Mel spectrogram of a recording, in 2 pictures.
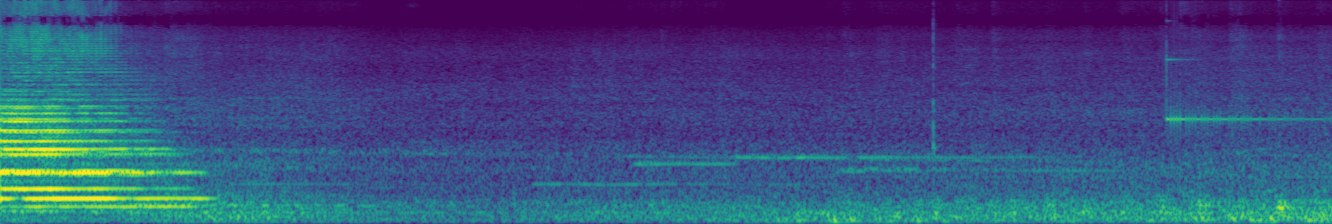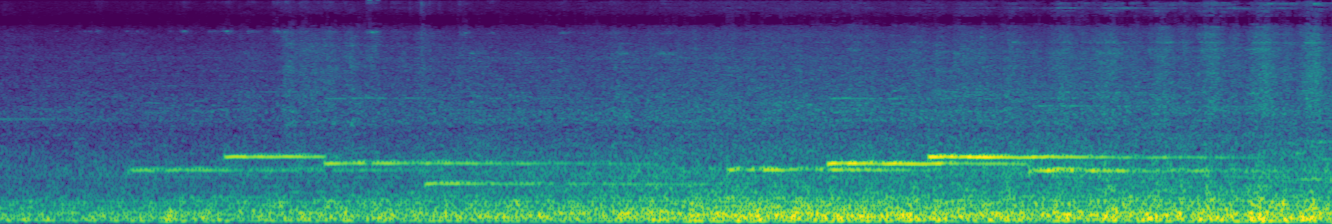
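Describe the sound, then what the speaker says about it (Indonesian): The Ranggajati passenger train from Cirebon to Jember pulls into a station: a loud horn blast opens, then the rumble and clatter of the approaching train build steadily and grow closer. "Ada kereta yang mau masuk yaitu kereta api Ranggajati dari Cirebon tujuan Jember."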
